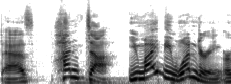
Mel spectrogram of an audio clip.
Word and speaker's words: 한자: should also note that it's not pronounced as hanja it's pronounced as hanta you might be wondering or maybe you're not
